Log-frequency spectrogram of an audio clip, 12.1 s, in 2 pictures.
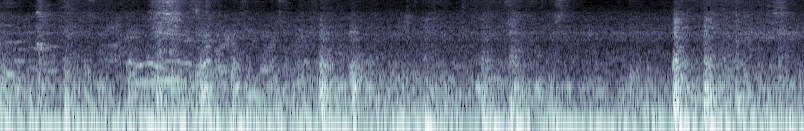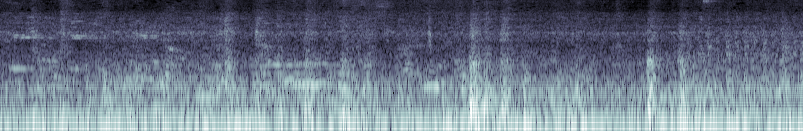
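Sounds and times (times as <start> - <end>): electric train rumbling inside car: 0.0 - 12.0
train wheel clacks on rails: 0.0 - 12.0.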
